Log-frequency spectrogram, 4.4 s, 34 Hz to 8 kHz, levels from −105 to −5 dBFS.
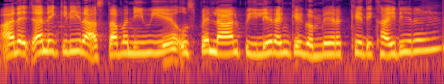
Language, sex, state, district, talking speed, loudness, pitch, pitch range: Hindi, female, Uttar Pradesh, Jyotiba Phule Nagar, 255 wpm, -16 LUFS, 255 Hz, 240-275 Hz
